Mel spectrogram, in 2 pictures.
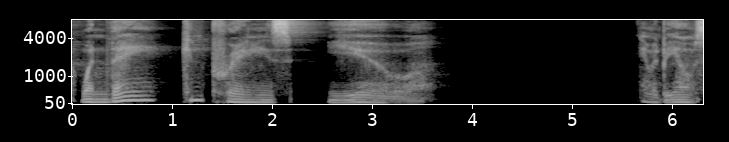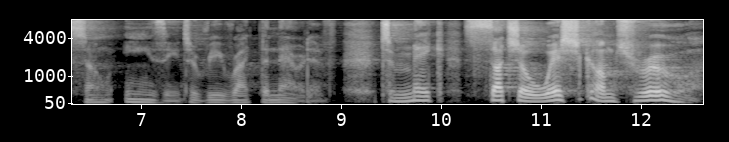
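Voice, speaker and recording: Man playing a low, silver-tongued teasing villain. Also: darkish tone, exaggerated voice. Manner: condescending, theatrical, seductively persuasive. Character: silver-tongued, teasing male villain gloating over a captive. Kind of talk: scripted ASMR roleplay acting.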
